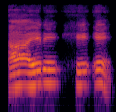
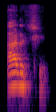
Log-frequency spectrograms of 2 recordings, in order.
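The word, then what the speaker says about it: ἀρχή: Arge con J, no con g. Arche.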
